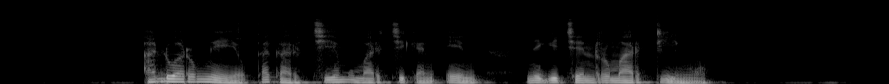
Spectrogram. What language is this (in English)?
Luo (Kenya and Tanzania)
